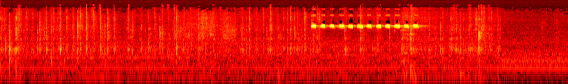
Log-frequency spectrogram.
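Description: A rubber spatula stirring and scraping thick lemon curd in a stainless steel saucepan, with many small taps and clicks over a steady low hum. About six seconds in, a quick run of about a dozen high beeps lasts two seconds. The stirring stops near the end.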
